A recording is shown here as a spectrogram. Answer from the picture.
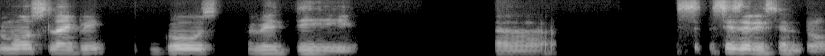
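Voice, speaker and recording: In a Pashto accent, a man speaks at a very slow pace, the sound dry and close with no echo. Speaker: haematology teacher. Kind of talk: online teaching session.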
